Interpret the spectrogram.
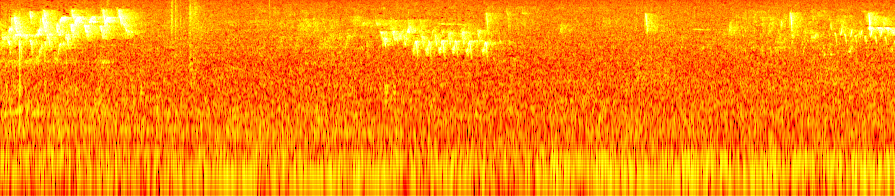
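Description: A songbird singing short phrases of rapid repeated high notes, three times, over a steady low rumble.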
